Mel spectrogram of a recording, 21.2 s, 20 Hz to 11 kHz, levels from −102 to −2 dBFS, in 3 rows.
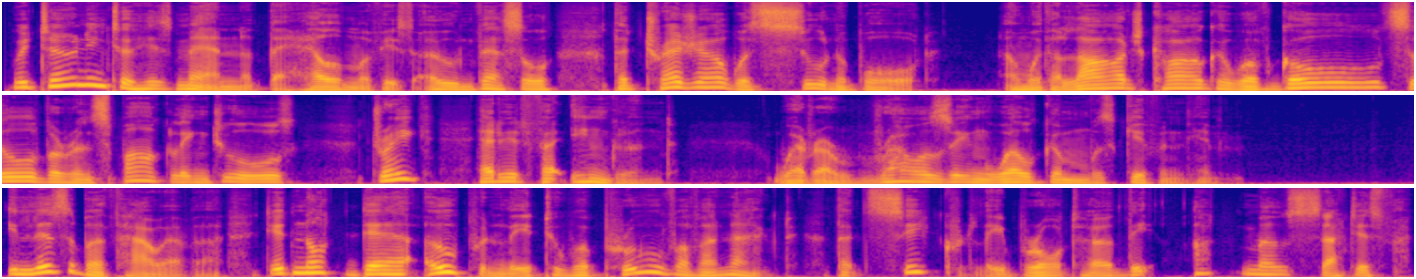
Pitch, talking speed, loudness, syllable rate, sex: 120 Hz, 160 wpm, -21 LUFS, 5.0 syllables/s, male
